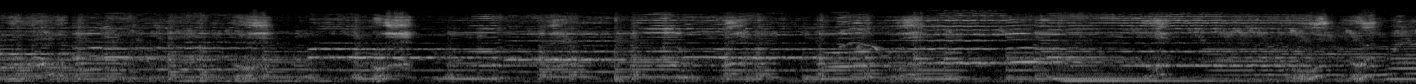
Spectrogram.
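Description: Background music from a TV drama's soundtrack: a melodic instrumental score moving from note to note throughout, played through the television's speaker and picked up in the room.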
